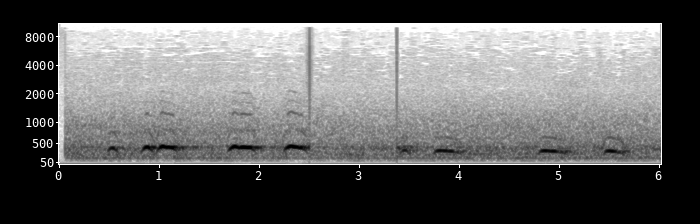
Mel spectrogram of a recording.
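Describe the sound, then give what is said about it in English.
A great horned owl hoots a series of deep, soft, rhythmic calls, about seven hoots in short groups, with steady low background hum and no talking. “Today's phonology is about great horned owls.”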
